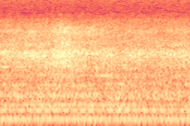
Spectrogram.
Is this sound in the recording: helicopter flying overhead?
yes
